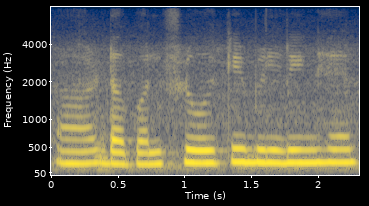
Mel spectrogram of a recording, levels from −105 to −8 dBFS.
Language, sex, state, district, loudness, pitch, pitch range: Hindi, female, Maharashtra, Gondia, -12 LUFS, 225 Hz, 215-230 Hz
